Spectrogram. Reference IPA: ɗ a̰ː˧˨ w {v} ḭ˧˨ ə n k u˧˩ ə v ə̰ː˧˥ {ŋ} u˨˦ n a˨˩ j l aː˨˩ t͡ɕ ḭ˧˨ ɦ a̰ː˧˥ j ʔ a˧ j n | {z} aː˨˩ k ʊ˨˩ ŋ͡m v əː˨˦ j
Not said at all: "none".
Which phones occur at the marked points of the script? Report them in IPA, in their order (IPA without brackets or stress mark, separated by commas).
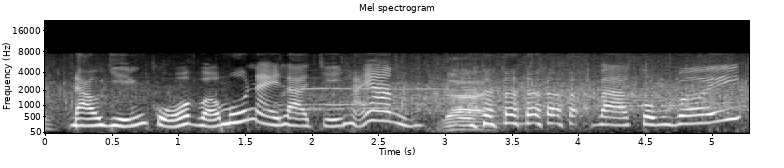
z, m, v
